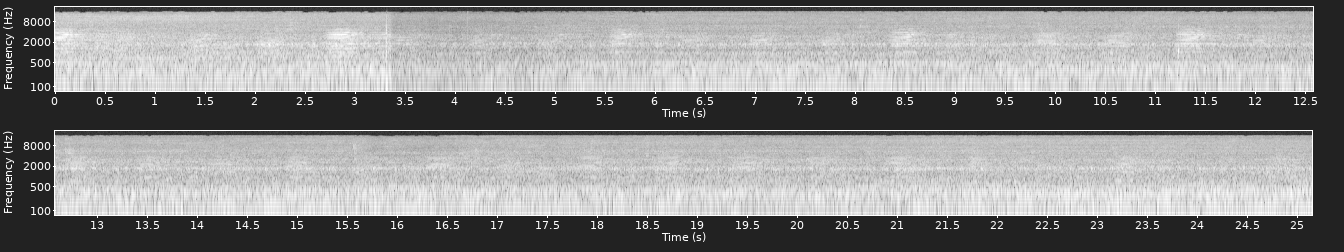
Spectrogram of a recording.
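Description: A musician plays loud electronic music through loudspeakers.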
